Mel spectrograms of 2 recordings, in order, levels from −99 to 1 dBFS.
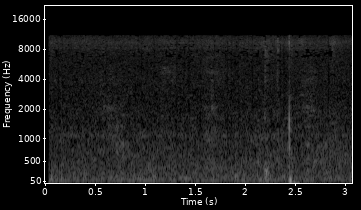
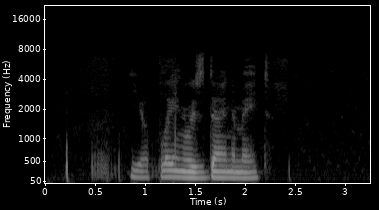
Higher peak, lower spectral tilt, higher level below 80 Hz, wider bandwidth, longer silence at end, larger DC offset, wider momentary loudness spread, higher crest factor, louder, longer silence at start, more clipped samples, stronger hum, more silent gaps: second, -36 dBFS vs -30 dBFS; second, -3 dB/octave vs -8.5 dB/octave; first, -72 dBFS vs -88 dBFS; first, 11.5 kHz vs 7.4 kHz; second, 0 s vs 1.1 s; neither; second, 5 LU vs 19 LU; first, 28 dB vs 20 dB; second, -62 LUFS vs -48 LUFS; second, 0.05 s vs 0.45 s; neither; neither; neither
